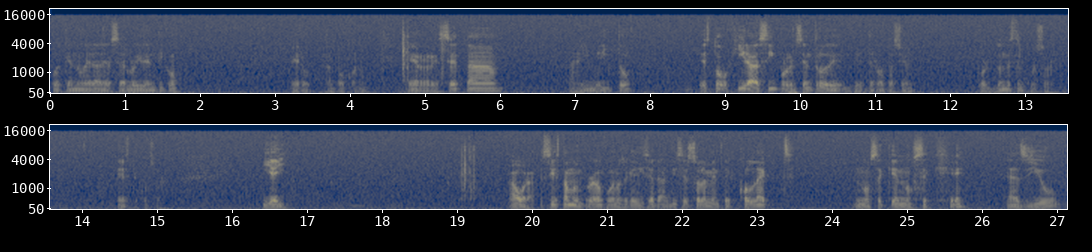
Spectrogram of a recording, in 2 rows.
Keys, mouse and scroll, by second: 2.5-3.8 drag, 5.4 r, 6.0 z, 8.4 click, 9.8-10.9 drag, 14.2 click, 17.6 scroll down 2, 18.1-19.8 drag, 20.0 alt+Tab, 21.0-21.3 scroll up 2, 21.4 click, 22.2-22.6 scroll up 2, 22.6 click.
